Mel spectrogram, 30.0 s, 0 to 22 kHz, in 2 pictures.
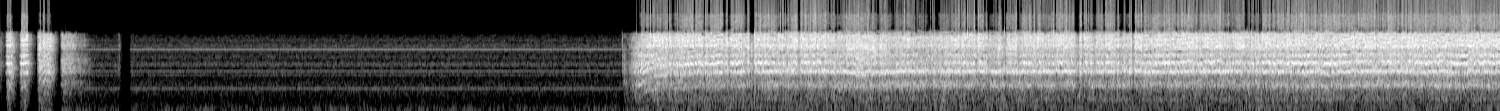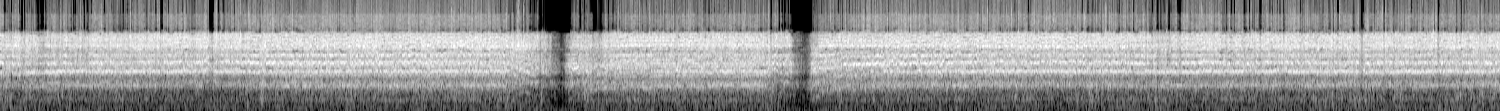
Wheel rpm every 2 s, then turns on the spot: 80, 0, 0, 180, 230, 240, 220, 220, 230, 200, 150, 160, 230, 230, 230.
none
